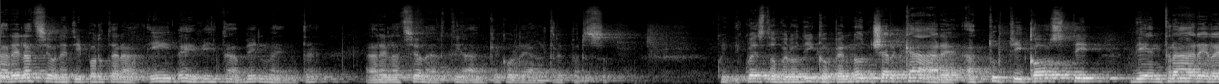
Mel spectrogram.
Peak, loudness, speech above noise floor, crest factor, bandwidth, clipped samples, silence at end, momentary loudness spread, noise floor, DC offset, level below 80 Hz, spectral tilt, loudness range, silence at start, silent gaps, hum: 0 dBFS; -17 LUFS; 33 dB; 16 dB; 15 kHz; under 0.1%; 0 s; 13 LU; -49 dBFS; under 0.1%; -56 dBFS; -6.5 dB/octave; 8 LU; 0 s; none; none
